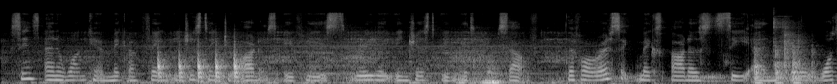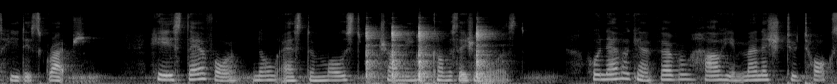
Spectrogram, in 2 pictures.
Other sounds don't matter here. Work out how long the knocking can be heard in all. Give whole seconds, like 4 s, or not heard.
3 s.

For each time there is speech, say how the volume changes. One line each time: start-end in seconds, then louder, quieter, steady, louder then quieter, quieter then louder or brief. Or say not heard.
0.1-16.7 steady.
